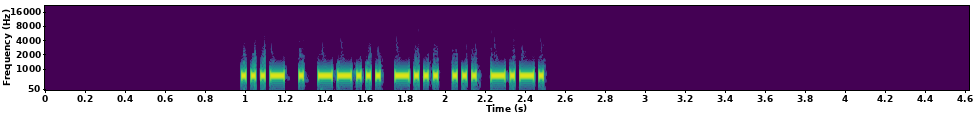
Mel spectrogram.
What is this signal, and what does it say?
Morse code, heard as a keyed tone, about 53 wpm, 700 Hz. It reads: VE7BSC
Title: DXCC-100 Call Signs - 6 Characters - Repeated 2x - 50wpm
